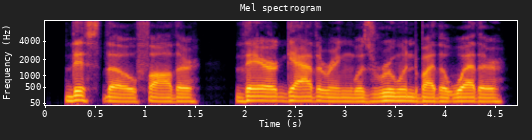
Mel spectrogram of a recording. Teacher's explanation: Voiced means your vocal cords are going to vibrate. So, you're going to put your tongue in between your teeth and your vocal cords are going to vibrate when you aspirate the sound. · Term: voiced th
